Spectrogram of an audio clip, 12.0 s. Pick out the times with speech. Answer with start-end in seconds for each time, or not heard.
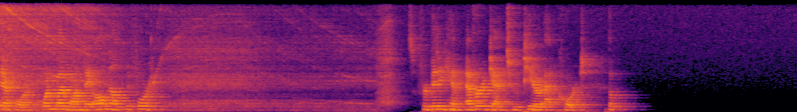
0.0-2.4, 6.3-9.2.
